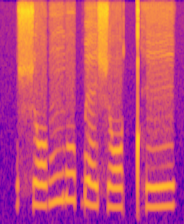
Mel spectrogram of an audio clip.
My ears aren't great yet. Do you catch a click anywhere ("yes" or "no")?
yes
